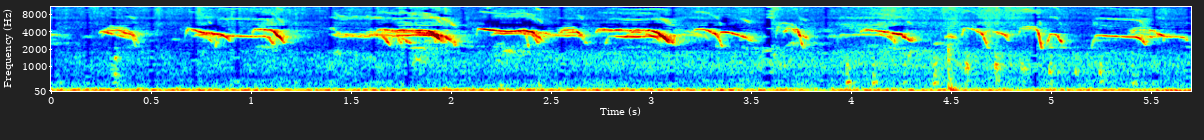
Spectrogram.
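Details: Flock of 40-day-old free-range chicks on fish heads in Kitahiroshima, Hiroshima Prefecture, Japan; repeated arching peeps, nearly one a second and overlapping from several birds, above a soft constant hum.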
